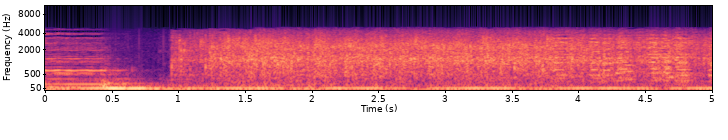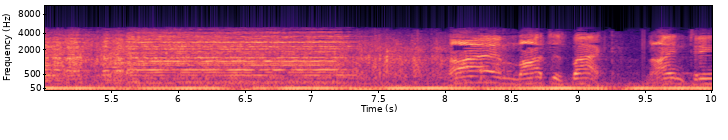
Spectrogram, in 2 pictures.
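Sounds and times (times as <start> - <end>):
music: 0.0 - 1.1, 3.3 - 8.9
low steady hum: 0.0 - 10.0
audience applauding: 0.9 - 9.0.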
